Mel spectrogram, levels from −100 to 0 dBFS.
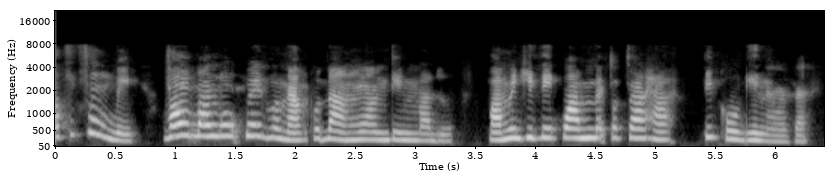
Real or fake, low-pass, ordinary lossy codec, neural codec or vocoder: fake; none; none; codec, 16 kHz, 1 kbps, FreqCodec, larger model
